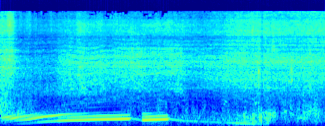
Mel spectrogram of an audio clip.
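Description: A car engine revs hard and rises in pitch, then drops away.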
